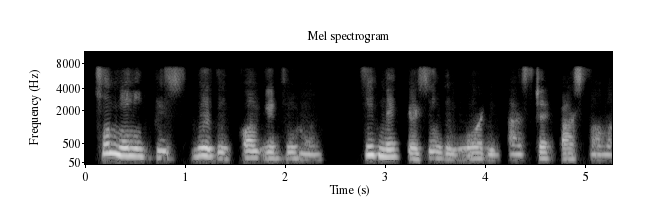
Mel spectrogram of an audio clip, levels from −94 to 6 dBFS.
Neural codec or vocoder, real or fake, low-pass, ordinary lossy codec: codec, 16 kHz, 1 kbps, FreqCodec, smaller model; fake; 7.2 kHz; none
